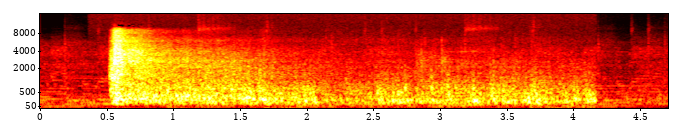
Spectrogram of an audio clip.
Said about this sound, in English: at one point you actually can hear when lightning strikes right near our yard in the back several times, knocking things loose, but yet we kept the boat afloat.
